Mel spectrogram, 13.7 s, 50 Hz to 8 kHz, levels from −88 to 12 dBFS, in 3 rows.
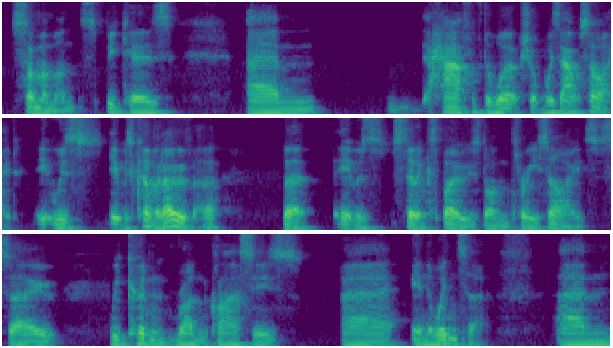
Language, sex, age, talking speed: English, male, 30-49, 150 wpm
